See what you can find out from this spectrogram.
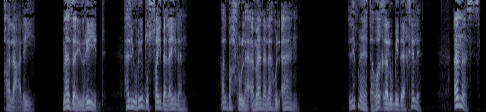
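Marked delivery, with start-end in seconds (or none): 1.2-8.4 rapid nonstop chatter. Acted. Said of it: "علي يتكلم بلا توقف". 9.1-9.6 shouting a name. Acted. Calling out to brother at sea.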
